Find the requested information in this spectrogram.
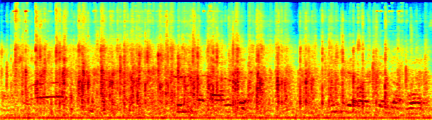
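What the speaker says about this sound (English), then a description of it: "So can we give them a round of applause?" Audience applause at a San Jose Unified school board meeting, a dense, steady wash of many hands clapping at close range with scattered cheers, holding strong for the whole stretch.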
